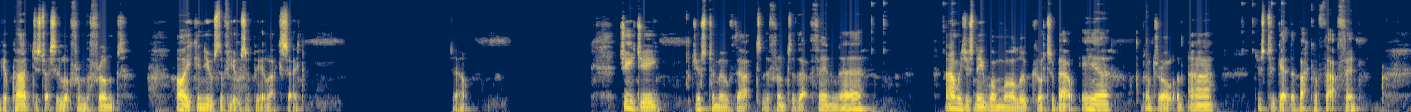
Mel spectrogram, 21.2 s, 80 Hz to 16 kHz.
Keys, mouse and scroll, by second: 10.3 g, 10.5 g, 13.3 click, 14.3 click, 17.7 ctrl+r, 18.8 click, 19.3 click.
